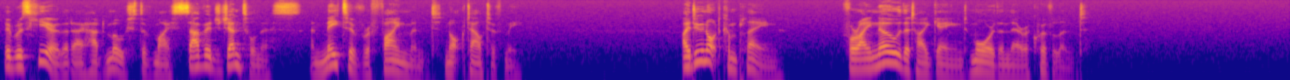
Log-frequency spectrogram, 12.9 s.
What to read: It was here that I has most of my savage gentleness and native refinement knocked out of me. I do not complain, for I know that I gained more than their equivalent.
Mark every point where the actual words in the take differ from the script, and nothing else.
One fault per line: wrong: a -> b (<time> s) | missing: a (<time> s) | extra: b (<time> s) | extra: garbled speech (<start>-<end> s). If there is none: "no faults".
wrong: has -> had (0.8 s)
